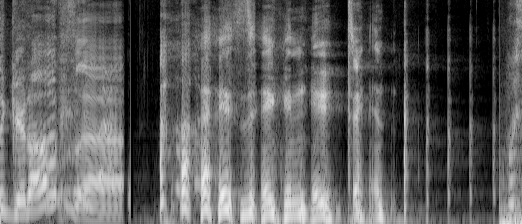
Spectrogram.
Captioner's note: laughter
